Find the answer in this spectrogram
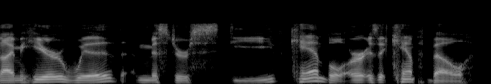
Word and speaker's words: Campbell: yeah I just it's Camp Bell is how you spell it and Campbell is how you pronounce it okay but as a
